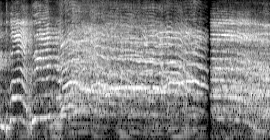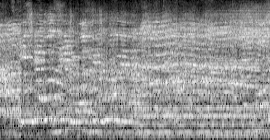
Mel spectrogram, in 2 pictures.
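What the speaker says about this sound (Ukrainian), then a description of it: "Давайте на рахунок три дуже голосно будемо кричати своє ім'я для нашого Санти." A crowd of children at a shelter holiday party with Saint Nicholas loudly shout their names in unison, a sustained, cheering roar of many young voices that briefly dips and then swells again.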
